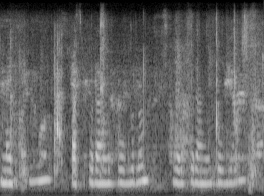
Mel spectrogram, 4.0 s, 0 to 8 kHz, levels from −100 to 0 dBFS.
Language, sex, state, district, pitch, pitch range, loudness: Telugu, female, Andhra Pradesh, Krishna, 205 Hz, 195-220 Hz, -26 LUFS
